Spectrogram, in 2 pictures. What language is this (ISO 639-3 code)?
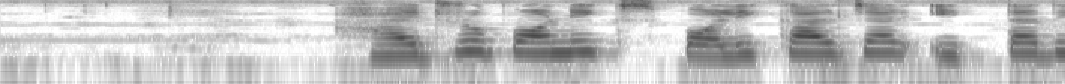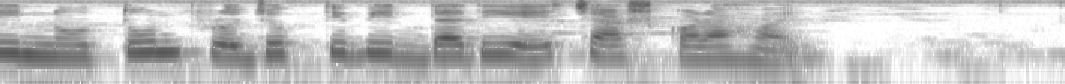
ben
